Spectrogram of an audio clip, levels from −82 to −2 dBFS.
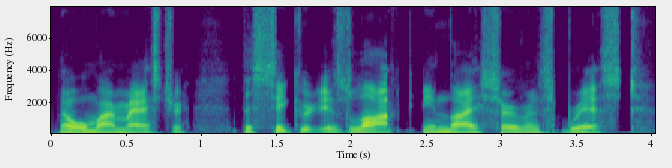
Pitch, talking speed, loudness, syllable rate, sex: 110 Hz, 165 wpm, -19 LUFS, 4.4 syllables/s, male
